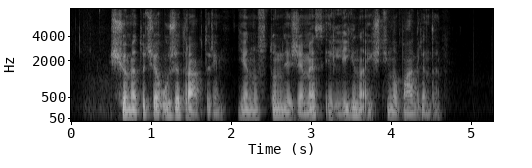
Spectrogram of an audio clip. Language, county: Lithuanian, Kaunas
